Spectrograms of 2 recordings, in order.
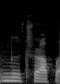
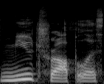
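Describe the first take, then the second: First: The first syllable sounds like 'moo'. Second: The first syllable sounds like 'mew'. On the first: The speaker calls it wrong. "not Mootropolis" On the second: The speaker calls it right. "So it's Mutropolis"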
